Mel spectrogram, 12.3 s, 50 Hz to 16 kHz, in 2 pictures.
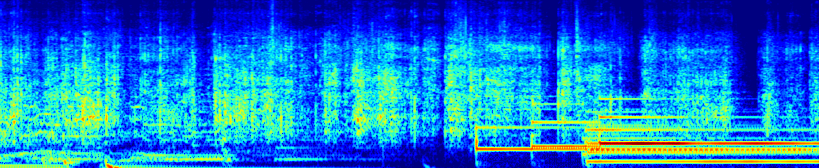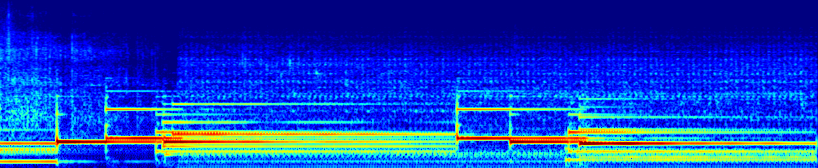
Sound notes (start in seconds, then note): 0.0 grinder crunching; 3.6 gentle music; 8.2 coffee machine buzzing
